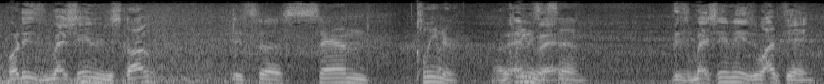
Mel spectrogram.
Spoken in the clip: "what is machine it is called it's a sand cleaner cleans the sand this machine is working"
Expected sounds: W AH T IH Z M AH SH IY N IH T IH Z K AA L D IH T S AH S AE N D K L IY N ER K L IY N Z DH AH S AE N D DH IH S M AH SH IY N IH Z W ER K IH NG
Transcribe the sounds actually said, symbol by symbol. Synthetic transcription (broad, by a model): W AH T IH Z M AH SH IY N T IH S K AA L IH T S AH S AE N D K L IY N ER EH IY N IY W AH S AE N D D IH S M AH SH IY N IH Z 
